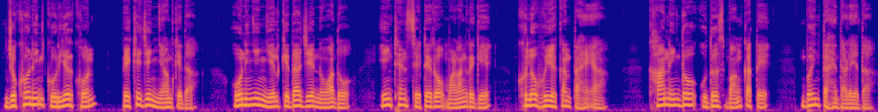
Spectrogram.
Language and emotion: Santali, sad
